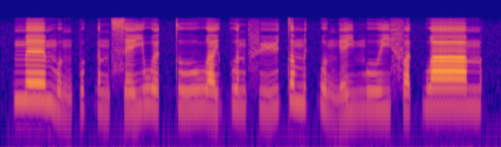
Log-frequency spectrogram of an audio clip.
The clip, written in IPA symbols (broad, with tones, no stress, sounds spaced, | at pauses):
m ɛː˥ m ʊ˨˩ ŋ p ʊ˧ k̚ ɐ˨ n s e˨˥ j w ɵ˧ t̚ t̪ uː˨˧ w ɐ˨˧ j kʷ ɐ˧ n f yː˨˥ t̪ ɐ˥ m ɪ˥ k̚ w ʊ˨˩ ŋ e˨ j m uː˨ j f ɐ˨˥ k̚ w aː˥ m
